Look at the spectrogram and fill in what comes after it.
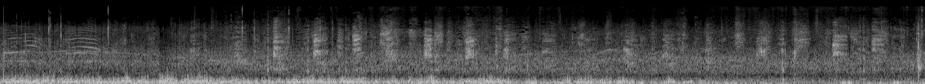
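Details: Staffordshire Bull Terriers playing tug of war growl in a deep, rumbling, continuous stream, with a few thin whines early on.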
